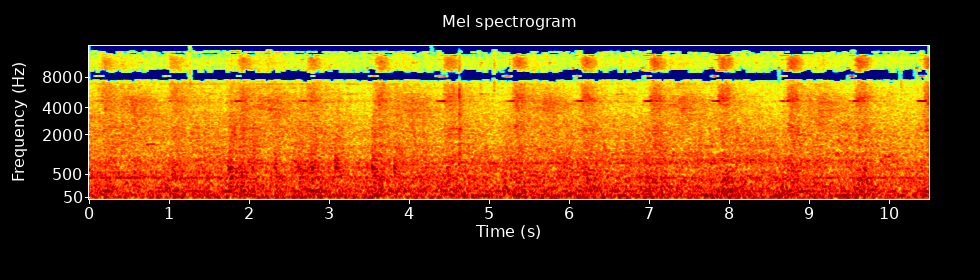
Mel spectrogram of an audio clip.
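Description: Plastic bag-making machine running, a steady mechanical rumble with a regular light clack about every two-thirds of a second.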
